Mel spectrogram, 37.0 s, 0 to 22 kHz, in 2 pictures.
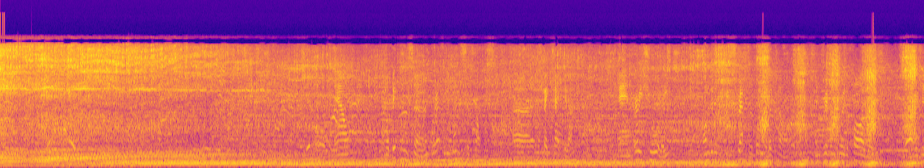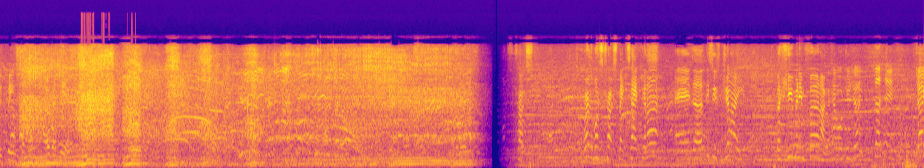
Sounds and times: Truck: 0.0 - 36.9
Music: 28.5 - 36.9.

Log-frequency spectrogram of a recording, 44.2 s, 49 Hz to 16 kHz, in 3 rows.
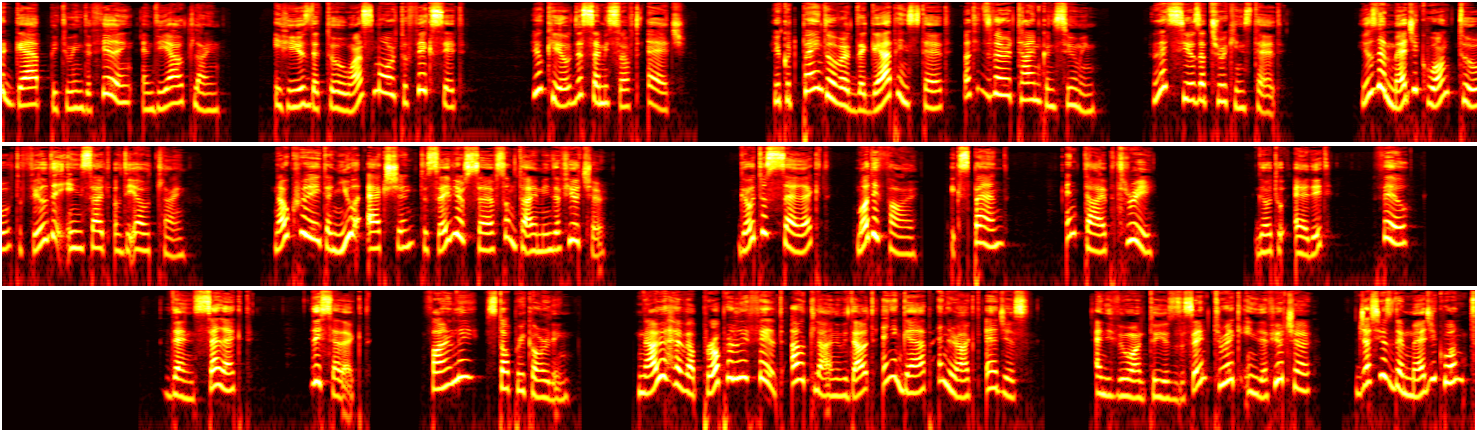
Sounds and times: Speech: 0.0 - 2.2, 2.8 - 4.6, 5.3 - 6.9, 7.7 - 12.8, 13.6 - 16.7, 17.5 - 20.9, 22.1 - 24.8, 25.4 - 26.3, 27.3 - 28.9, 31.2 - 32.0, 32.6 - 33.2, 33.8 - 35.2, 35.9 - 39.8, 40.4 - 44.2.

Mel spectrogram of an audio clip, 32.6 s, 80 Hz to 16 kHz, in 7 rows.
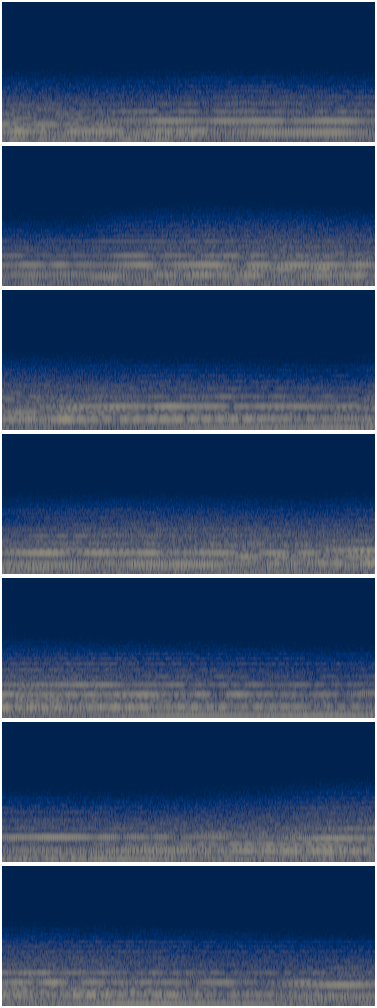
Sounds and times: Ambient music: 0.0 - 32.6.

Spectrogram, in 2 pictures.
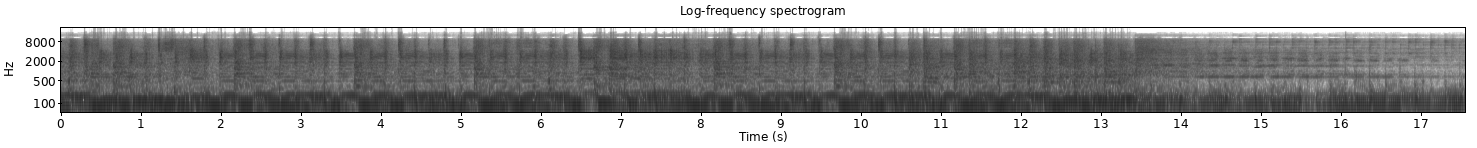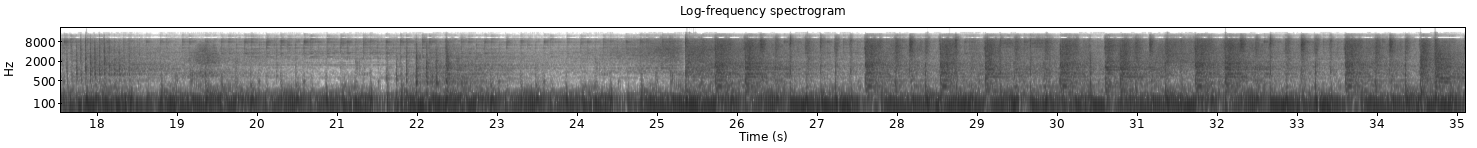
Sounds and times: Angry music: 0.0 - 35.1.

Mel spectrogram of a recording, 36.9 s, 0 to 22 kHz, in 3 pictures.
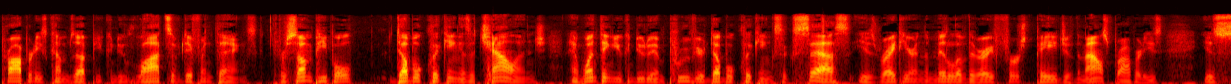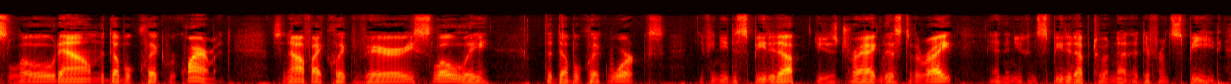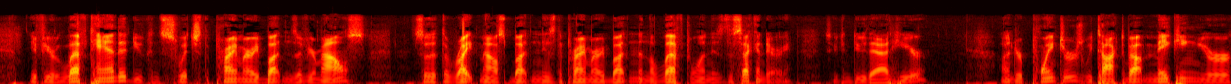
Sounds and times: Speech: 0.0 - 17.2, 17.8 - 33.9, 34.6 - 36.9.

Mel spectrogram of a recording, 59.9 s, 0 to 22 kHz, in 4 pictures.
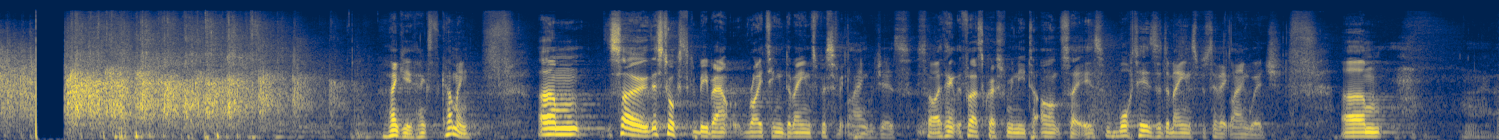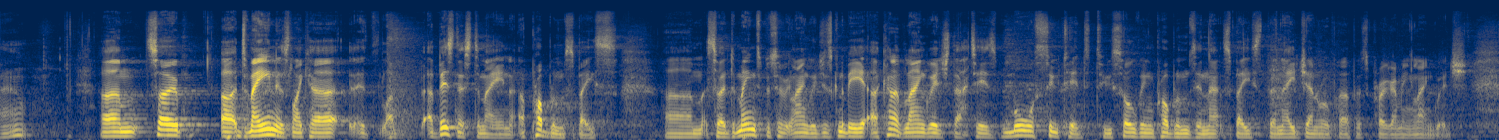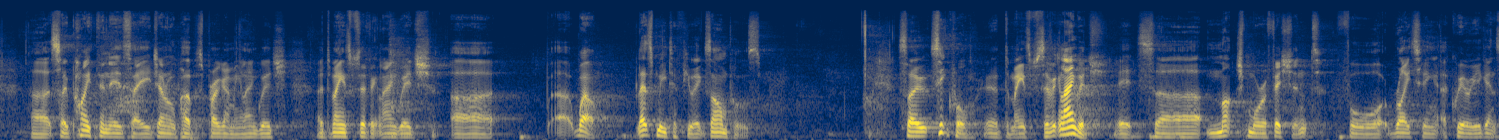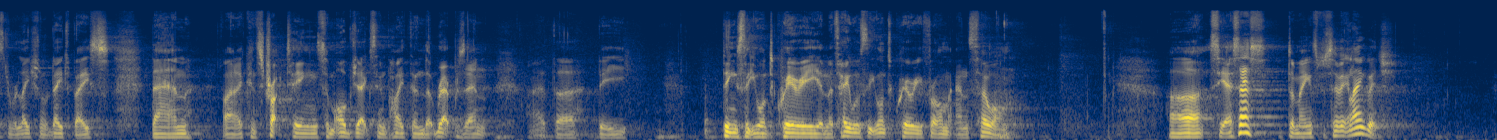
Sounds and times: Speech: 3.8 - 4.8, 5.4 - 12.8, 13.4 - 13.9, 14.9 - 15.4, 16.0 - 29.7, 30.3 - 37.7, 39.0 - 51.4, 52.2 - 55.3, 56.7 - 59.0.

